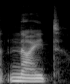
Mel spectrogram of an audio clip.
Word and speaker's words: night: читати те що бачиш насправді досить складно читається це Night Light write ми маємо I як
